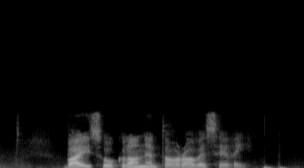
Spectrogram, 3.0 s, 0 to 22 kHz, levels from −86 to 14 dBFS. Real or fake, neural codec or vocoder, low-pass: fake; codec, 16 kHz, 0.5 kbps, X-Codec, WavLM features, trained on Multilingual LibriSpeech; 7.2 kHz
